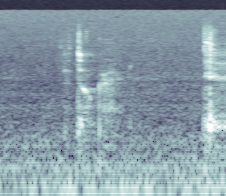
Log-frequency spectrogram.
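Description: Near silence with one brief, soft, near-whispered voice sound about a second in, from the film's quiet, tearful dialogue.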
